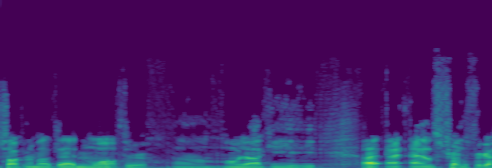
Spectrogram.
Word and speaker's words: Moeaki: Moeaki, I was trying to figure out how to pronounce his name. And my quarterback coach, it's like teriyaki, but with a little mo in front of it.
